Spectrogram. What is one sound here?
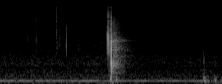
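A small box knocks sharply against a hard surface.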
